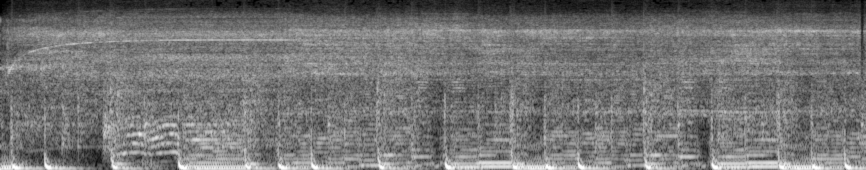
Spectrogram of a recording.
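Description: Electric angle grinder spinning up with a rising high whine, then running steadily, and grinding steel near the end. Background music with a steady beat plays under it.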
